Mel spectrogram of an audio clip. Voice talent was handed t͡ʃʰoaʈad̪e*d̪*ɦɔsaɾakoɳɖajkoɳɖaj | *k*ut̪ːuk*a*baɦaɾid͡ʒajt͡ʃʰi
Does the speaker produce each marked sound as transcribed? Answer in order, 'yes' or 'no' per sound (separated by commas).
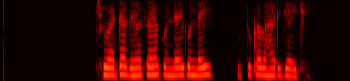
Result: no, no, yes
